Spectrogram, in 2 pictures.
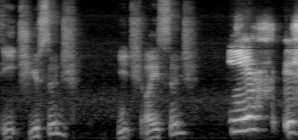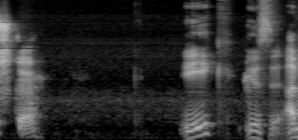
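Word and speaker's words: each-uisge: Ich Ushke. Ich usage. I'm not going to pretend that would It's just Gaelic, yeah. Ich Ushke.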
